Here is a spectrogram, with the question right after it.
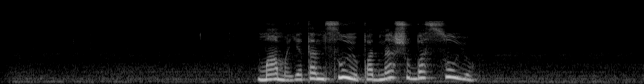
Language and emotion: Russian, positive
